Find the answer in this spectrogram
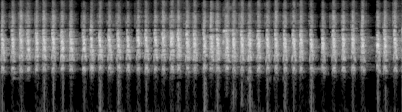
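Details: Eurasian tree sparrow in a fight, captured clearly in a recording meant to train songbirds: a continuous rolling chatter of quick, harsh chirps, roughly twelve per second, without a break.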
